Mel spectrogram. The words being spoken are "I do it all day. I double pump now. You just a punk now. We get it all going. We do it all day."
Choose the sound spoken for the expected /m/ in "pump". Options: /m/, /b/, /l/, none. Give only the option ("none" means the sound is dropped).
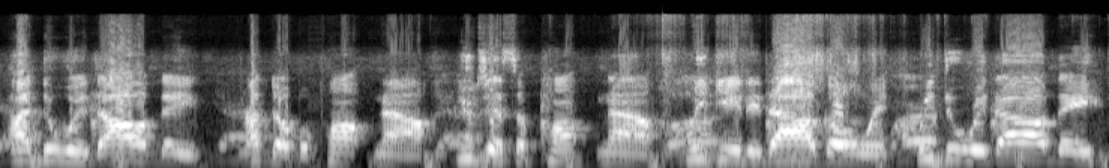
/m/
